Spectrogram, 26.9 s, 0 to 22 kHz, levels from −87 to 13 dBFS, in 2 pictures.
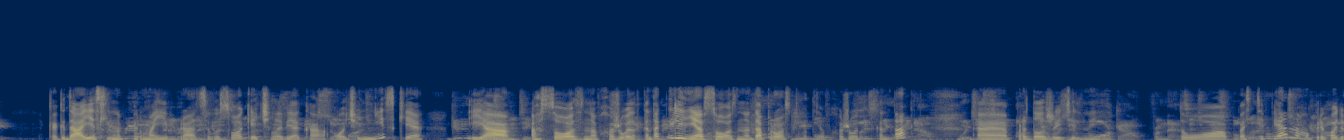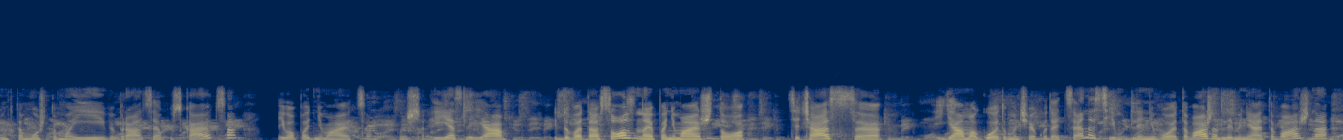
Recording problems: high frequencies cut off; noticeable; nothing above 8 kHz
voice in the background; noticeable; throughout; 15 dB below the speech

